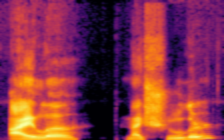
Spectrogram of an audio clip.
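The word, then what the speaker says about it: Ilya Naishuller: The original film was directed by, I believe it's pronounced Isla Neishuler.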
